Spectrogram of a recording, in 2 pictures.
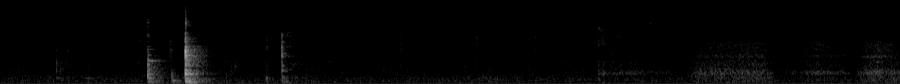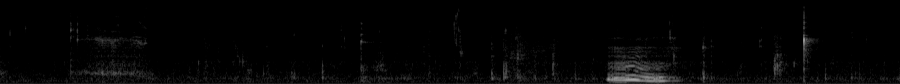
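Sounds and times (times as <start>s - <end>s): faint chewing: 0.0s - 1.2s, 9.1s - 15.0s, 15.6s - 18.0s.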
